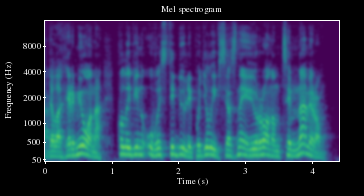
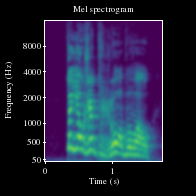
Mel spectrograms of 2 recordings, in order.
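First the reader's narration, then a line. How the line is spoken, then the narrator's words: Angry snap. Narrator (Ukrainian): сердито огризнувся Гаррі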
